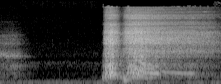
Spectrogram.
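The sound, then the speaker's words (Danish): Two nasal inhalations during a guided relaxation and muscle-tensing exercise: a short, sharp sniff followed at once by a longer, sustained breath in. Both are breathy and hissy and sound alone after silence. “Og tager nu en dobbelt indånding.”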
